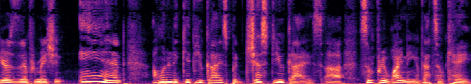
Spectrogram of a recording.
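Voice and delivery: conspiratorial, sneaky, just-for-you tone. Showing how to offer office staff free whitening: sneaky special-deal tone. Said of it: "But do you see how I said it?".

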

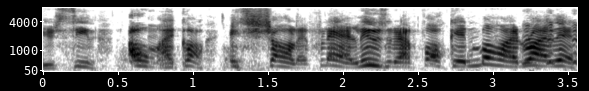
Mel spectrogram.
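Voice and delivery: mock Australian wildlife-presenter voice. Mocking a brawl like a nature documentary: Steve Irwin Australian accent. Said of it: "you got me with the Australian accent".

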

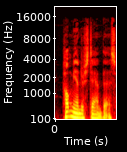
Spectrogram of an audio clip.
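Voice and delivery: ordinary talk

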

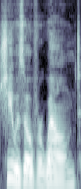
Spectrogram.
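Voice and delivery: ordinary delivery, nothing marked

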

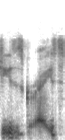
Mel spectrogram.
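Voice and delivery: muttered under breath. Speaker retells a slip-up in front of kids, muttered under the breath. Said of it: "like kind of under my breath".

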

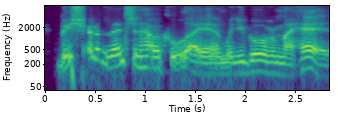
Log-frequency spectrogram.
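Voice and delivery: put-on ice-cool, calm, unbothered delivery. Speaker recounts a scene where Kira and Sisko argue; imitating Sisko's cool calm delivery. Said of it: "Sisko plays it real cool and he's like".

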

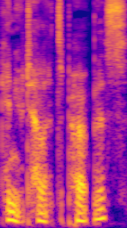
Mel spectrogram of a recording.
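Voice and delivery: low, hushed, quiet intimate voice. The captain asks a companion about a huge casting circle, voice pitched low. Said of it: "The captain pitched his voice low, so only Liam could hear".

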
